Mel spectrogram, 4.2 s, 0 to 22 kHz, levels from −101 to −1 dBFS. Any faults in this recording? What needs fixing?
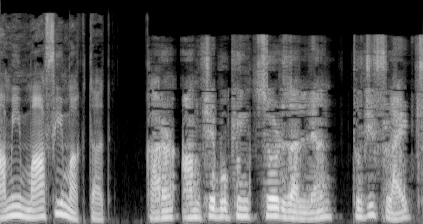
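At 1.48 s the speech abruptly loses quality and stays degraded to the end. Nothing is audible above 11.4 kHz, the top end turns thin, and codec smearing rises, with no gap at the switch. That's an adaptive stream at a lower bitrate: the player dropped to a cheaper rendition when throughput sagged, which fits a step down from a 96 kbit/s AAC-LC stream to a 12 kbit/s HE-AAC one. To prevent it, give the player a bigger buffer or a higher floor on its bitrate ladder.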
